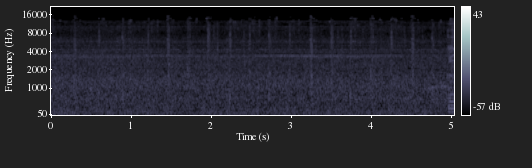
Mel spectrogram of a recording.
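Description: Footsteps thud quickly on grass and dirt.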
